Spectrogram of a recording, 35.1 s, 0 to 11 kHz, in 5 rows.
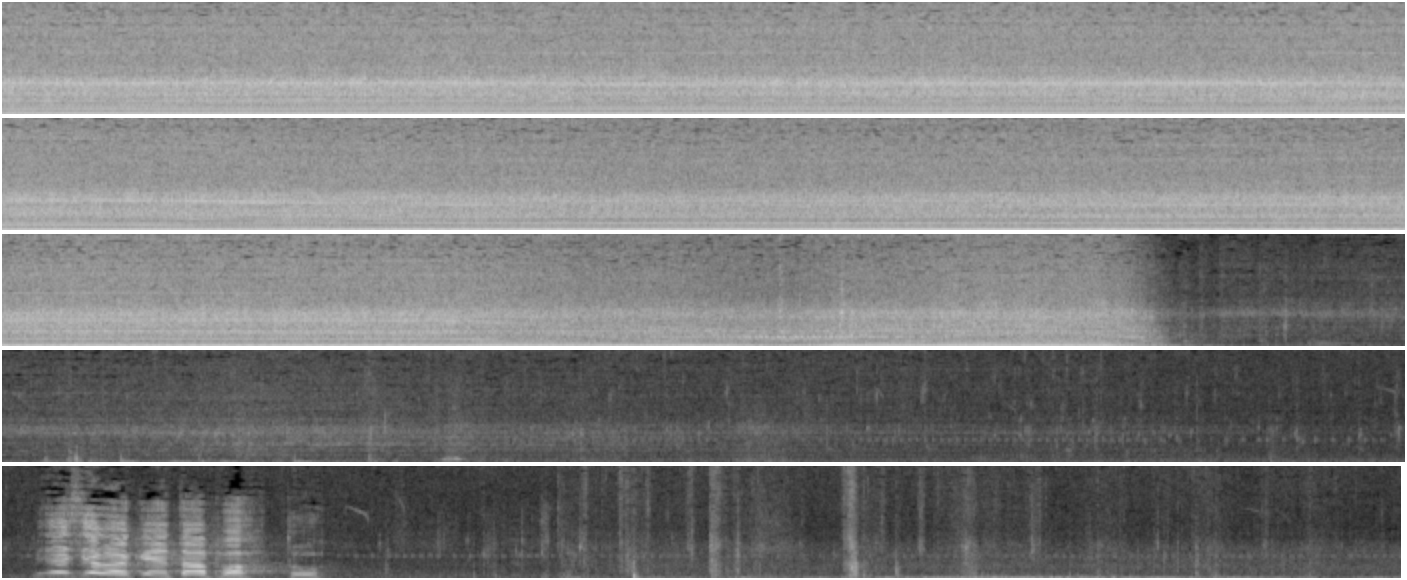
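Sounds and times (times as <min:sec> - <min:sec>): car engine revving: 0:00.0 - 0:20.2.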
